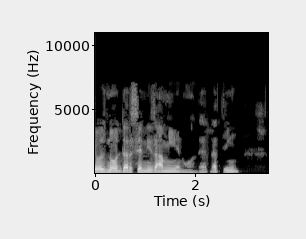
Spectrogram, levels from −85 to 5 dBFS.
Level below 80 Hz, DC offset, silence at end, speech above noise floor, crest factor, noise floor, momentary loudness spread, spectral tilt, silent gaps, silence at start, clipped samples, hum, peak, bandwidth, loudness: -50 dBFS; under 0.1%; 0.6 s; 33 dB; 16 dB; -50 dBFS; 15 LU; -7.5 dB/octave; none; 0 s; under 0.1%; none; 0 dBFS; 7.4 kHz; -16 LUFS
